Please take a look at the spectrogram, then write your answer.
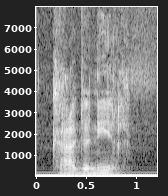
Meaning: grocer
- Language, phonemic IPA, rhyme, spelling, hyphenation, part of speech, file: Dutch, /ˌkrœy̯.dəˈniːr/, -iːr, kruidenier, krui‧de‧nier, noun, Nl-kruidenier.ogg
